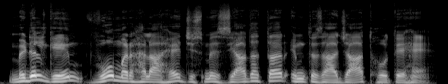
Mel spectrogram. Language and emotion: Urdu, neutral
